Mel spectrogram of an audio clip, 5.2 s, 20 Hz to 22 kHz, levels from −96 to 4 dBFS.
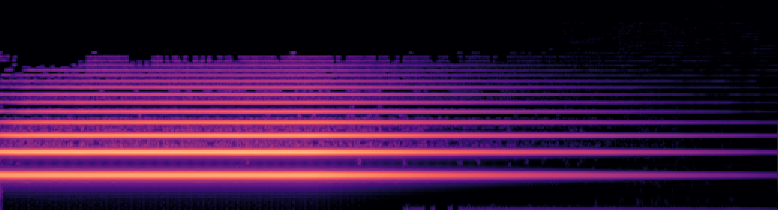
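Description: A music clip with truncation distortion on its fade-out, which begins around 2 s: from 2.08 s the tail turns gritty, and from 3.85 to 5.2 s it is at its worst, which fits an undithered stage keeping about 11 bits. Unlike added noise, the grit follows the falling level.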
